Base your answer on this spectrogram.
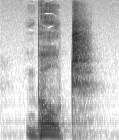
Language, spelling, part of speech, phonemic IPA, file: Dutch, boodt, verb, /bot/, Nl-boodt.ogg
- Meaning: second-person (gij) singular past indicative of bieden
